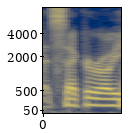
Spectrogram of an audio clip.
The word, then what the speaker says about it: Sekiro: It beats Sekiro. Is that how you say it? – Yeah, Sekiro, yeah.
